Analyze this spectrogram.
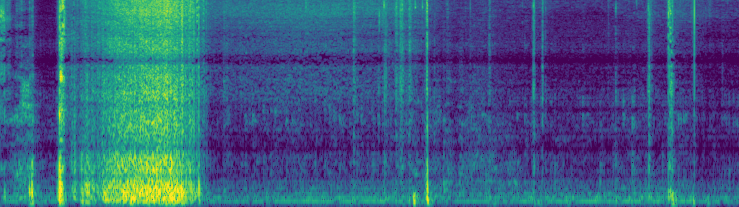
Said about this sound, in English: I wanna light a couple more matches though, because I really like that noise.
